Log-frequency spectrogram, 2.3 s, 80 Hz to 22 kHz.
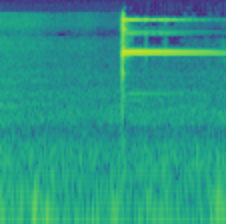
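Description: A 40 percent silver Kennedy half dollar is flicked once, giving a bright, high metallic ping over a low background rumble. The ring decays smoothly and fades out over most of a second.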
